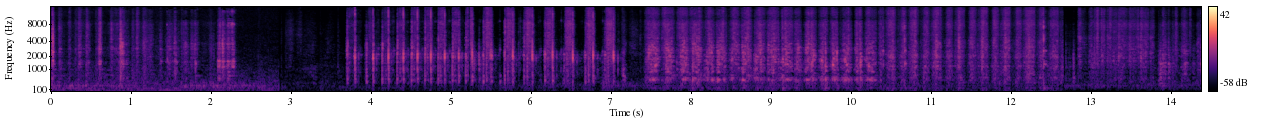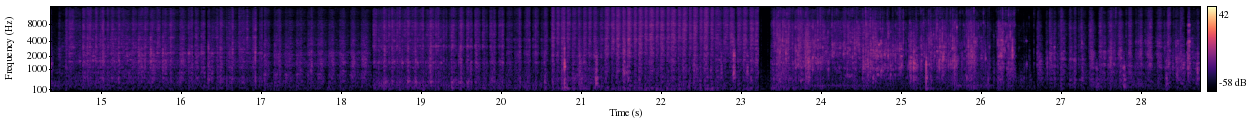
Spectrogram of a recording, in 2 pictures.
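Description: A stiff brush scrubbing the plastic housing of a Makita 4190D cordless circular saw in soapy water, in quick back-and-forth strokes that clean off rust and grime from water corrosion. It stops briefly a few times.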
